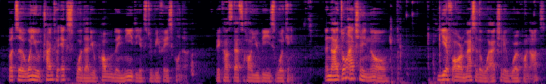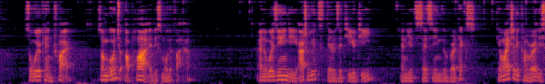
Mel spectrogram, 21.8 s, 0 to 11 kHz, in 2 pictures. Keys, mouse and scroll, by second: 7.9 shift+d, 8.6 g, 10.6-13.8 drag, 15.8 click, 20.1-21.8 drag.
